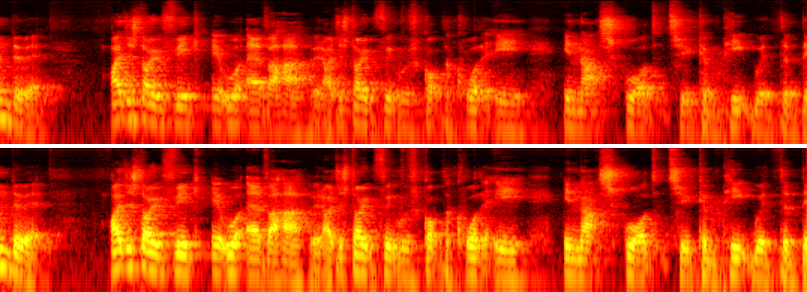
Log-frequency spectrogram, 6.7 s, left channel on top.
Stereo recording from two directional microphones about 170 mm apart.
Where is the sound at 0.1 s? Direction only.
35° right (ahead or behind).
